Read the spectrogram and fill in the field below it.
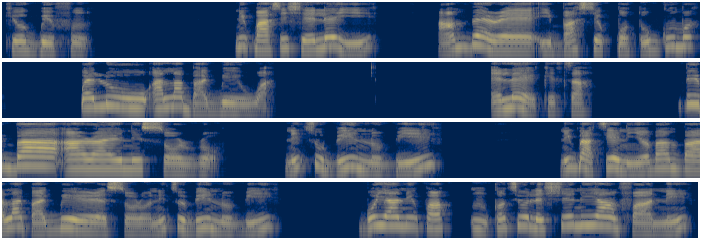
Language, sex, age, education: Yoruba, female, 46-60, tertiary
